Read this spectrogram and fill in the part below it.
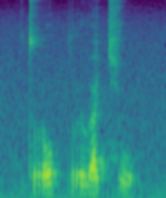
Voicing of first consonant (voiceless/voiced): voiceless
